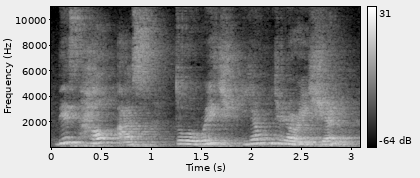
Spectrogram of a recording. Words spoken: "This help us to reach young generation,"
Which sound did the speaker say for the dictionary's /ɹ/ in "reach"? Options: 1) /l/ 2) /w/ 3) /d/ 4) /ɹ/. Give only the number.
2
